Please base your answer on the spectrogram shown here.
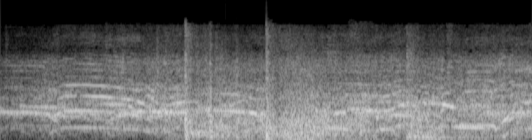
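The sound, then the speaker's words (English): Sharp bangs of police stun grenades fired at an anti-government street protest in Kiev, a few sudden bursts cutting through dense, continuous crowd noise and shouting. “Here's sound from Kiev, the Ukrainian capital, earlier this week. Anti-government protesters tried to chase police officers who responded with stun grenades and tear gas.”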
